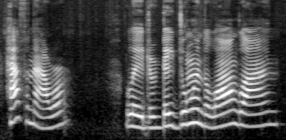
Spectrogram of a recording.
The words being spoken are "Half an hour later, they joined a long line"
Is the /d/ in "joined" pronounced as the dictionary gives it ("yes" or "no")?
yes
